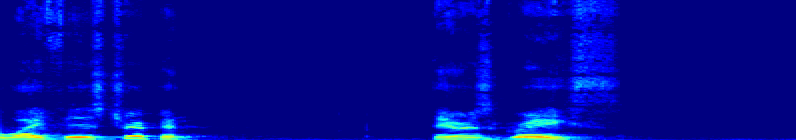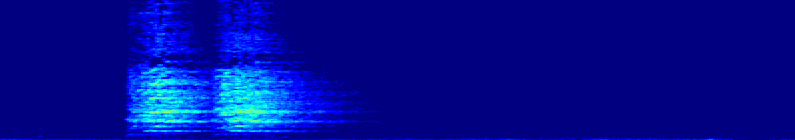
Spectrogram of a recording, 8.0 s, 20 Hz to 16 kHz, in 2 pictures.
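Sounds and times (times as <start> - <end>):
speech: 0.0 - 1.0, 2.2 - 3.1
low steady hum: 0.0 - 7.9
pet bird squawking: 4.6 - 5.8.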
